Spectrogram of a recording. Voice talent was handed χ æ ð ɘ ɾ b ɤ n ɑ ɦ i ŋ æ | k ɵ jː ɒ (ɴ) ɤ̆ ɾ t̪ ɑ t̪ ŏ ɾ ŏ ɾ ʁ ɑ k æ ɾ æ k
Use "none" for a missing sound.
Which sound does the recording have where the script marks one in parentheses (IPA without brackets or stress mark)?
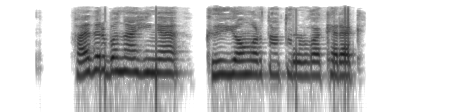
ɴ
